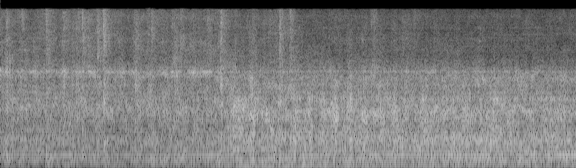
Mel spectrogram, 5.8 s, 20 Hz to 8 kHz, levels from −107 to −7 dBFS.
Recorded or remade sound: remade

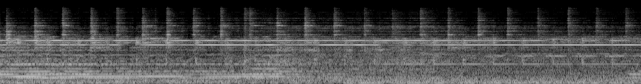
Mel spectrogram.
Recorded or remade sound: remade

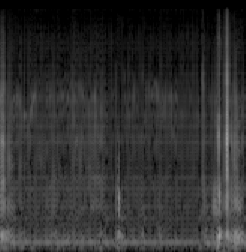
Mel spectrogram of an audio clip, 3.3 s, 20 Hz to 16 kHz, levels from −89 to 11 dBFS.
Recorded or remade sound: remade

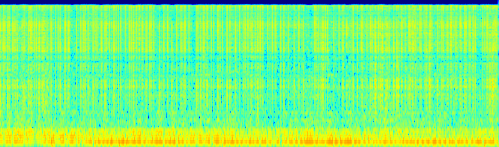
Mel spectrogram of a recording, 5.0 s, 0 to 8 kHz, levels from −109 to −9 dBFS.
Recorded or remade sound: recorded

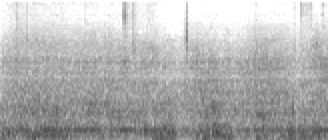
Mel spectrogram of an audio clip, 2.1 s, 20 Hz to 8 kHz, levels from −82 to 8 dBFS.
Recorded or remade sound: remade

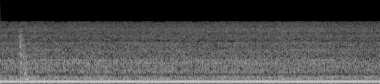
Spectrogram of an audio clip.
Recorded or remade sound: recorded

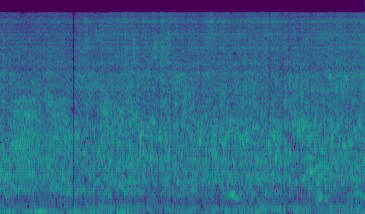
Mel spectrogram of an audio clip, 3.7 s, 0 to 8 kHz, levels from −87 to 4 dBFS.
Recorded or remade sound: remade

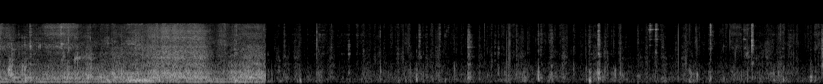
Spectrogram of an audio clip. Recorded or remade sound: recorded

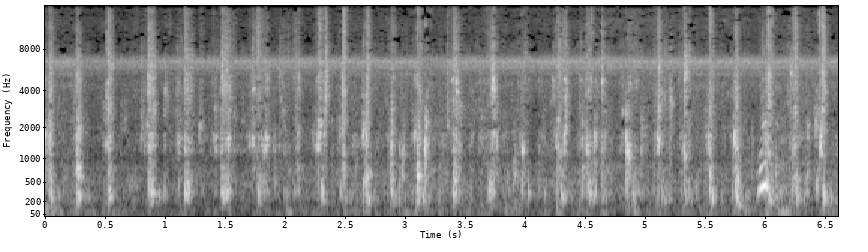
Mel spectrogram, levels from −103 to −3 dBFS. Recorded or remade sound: recorded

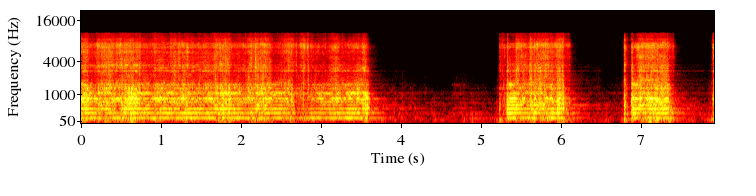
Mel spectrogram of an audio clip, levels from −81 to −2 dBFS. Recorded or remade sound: remade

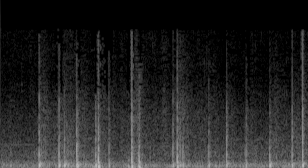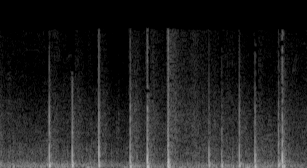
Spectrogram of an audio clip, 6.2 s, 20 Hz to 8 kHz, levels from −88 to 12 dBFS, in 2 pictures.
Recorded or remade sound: recorded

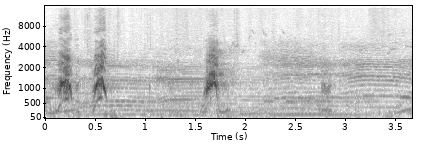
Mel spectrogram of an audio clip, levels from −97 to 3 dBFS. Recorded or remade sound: recorded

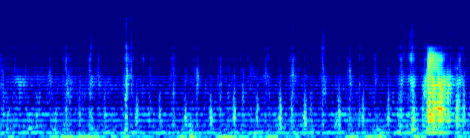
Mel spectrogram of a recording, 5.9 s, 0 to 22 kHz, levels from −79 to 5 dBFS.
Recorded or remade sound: remade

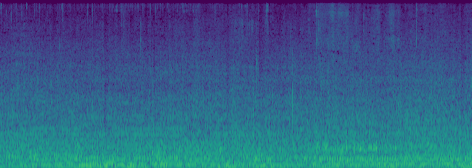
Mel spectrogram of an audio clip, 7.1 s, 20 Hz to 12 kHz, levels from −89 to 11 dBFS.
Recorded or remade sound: remade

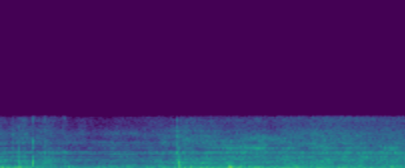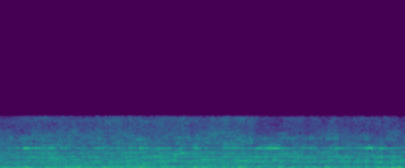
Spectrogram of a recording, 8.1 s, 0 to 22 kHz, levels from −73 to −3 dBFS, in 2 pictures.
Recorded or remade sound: remade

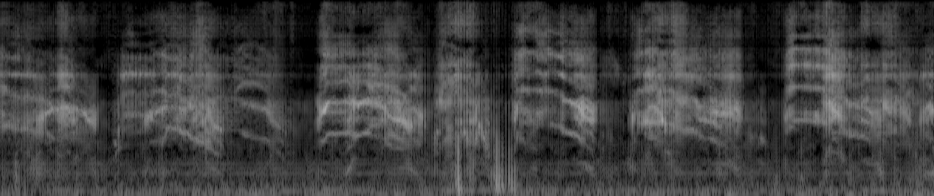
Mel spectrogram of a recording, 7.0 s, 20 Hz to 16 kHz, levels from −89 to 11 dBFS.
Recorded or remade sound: remade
